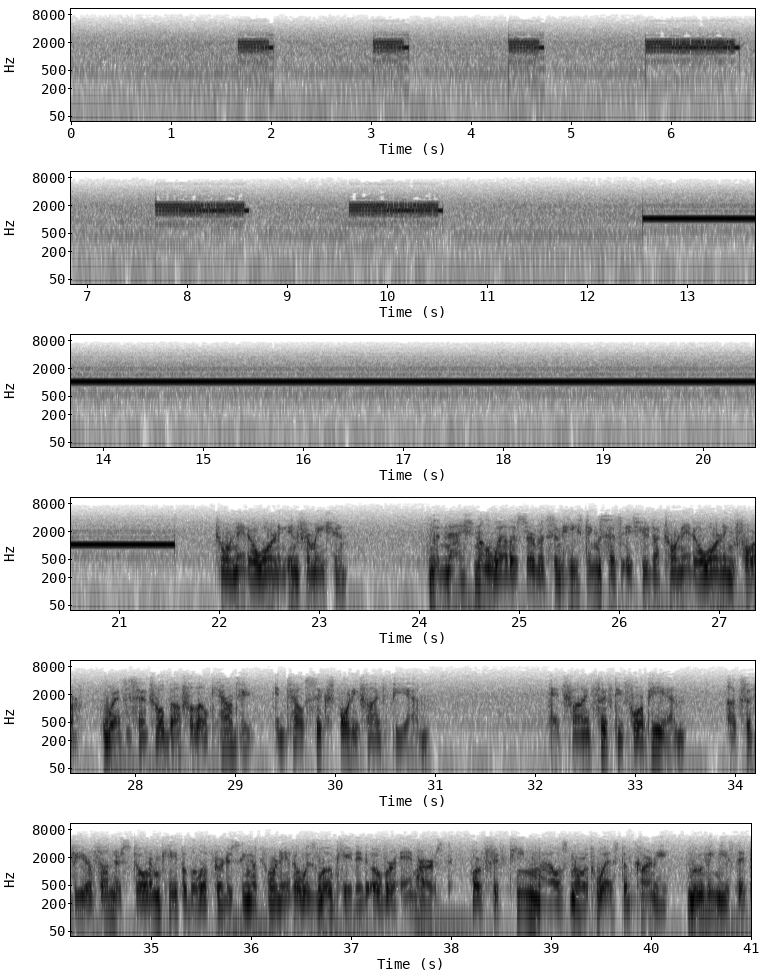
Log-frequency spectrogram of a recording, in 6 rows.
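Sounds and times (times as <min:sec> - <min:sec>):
steady warning alarm tone: 0:01.6 - 0:02.1, 0:03.0 - 0:03.5, 0:04.4 - 0:04.8, 0:05.7 - 0:06.8, 0:07.7 - 0:08.7, 0:09.6 - 0:10.6.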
